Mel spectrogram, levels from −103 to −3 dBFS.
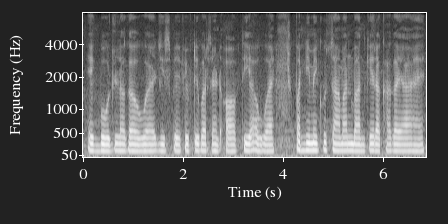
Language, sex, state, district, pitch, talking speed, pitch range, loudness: Hindi, male, West Bengal, Purulia, 140 Hz, 185 wpm, 135-145 Hz, -14 LUFS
